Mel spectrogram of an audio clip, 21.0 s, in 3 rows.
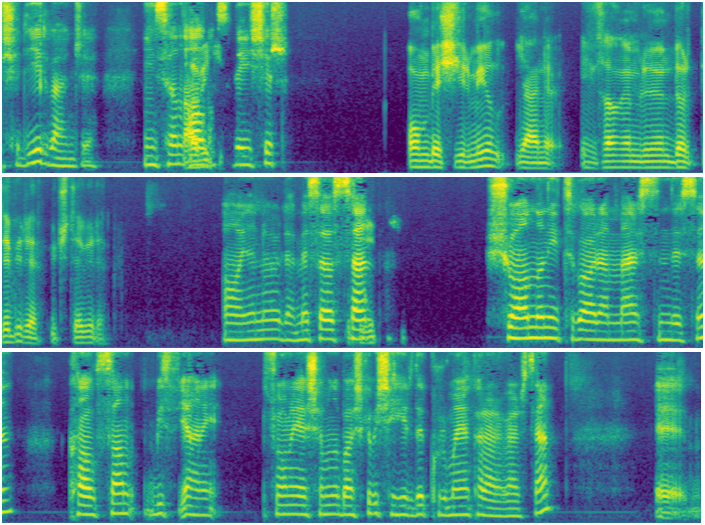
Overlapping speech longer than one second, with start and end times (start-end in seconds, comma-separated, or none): none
